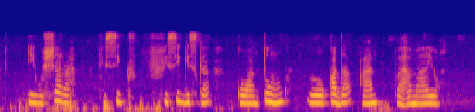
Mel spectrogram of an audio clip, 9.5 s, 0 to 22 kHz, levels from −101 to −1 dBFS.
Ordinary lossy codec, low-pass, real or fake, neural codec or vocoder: none; 7.2 kHz; real; none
